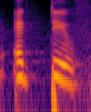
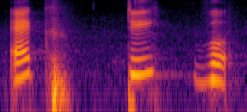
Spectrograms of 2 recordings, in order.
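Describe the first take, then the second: First: Said in the usual way. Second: active very slowly, एक - टी - व with long stops; syllable by syllable. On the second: Shown as a demonstration. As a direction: pause after each of the three beats in active. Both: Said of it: "तीन syllable वाले होते हैं".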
